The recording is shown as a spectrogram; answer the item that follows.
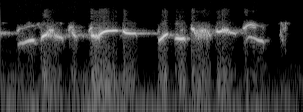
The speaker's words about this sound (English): We'll just try and have a listen to the blackbird song. That people would know this song. Yeah. No, that's the fluty song, rumbly fluty song of the blackbird.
